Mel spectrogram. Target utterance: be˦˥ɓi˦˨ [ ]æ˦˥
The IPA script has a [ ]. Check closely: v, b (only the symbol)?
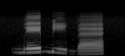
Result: b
